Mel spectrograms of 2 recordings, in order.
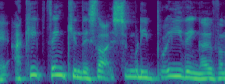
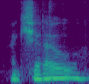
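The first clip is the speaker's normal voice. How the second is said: ordinary delivery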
